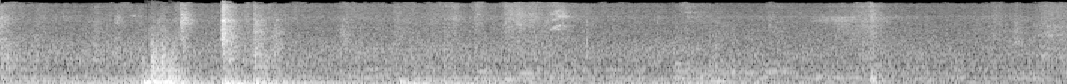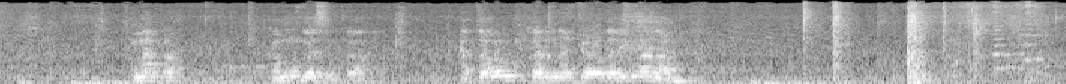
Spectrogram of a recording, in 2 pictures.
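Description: Knocks and thumps sound in a small room.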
